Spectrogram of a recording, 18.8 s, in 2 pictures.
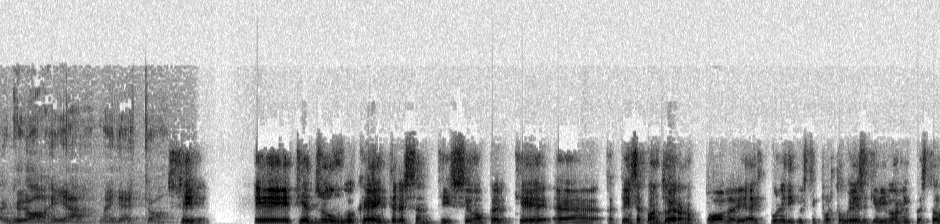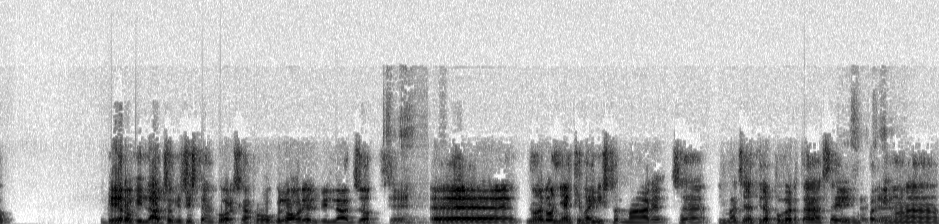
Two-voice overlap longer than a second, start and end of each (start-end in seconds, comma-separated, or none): none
